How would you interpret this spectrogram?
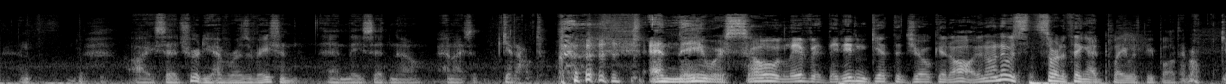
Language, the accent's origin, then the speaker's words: English; Chicago, Illinois, United States; because I'm from Chicago, it would be summer sausage.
